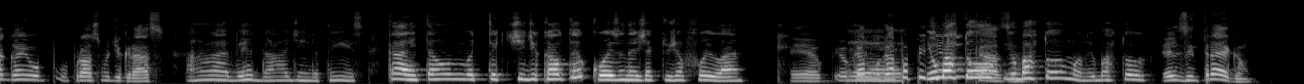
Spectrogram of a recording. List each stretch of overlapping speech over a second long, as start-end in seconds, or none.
8.5-10.3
